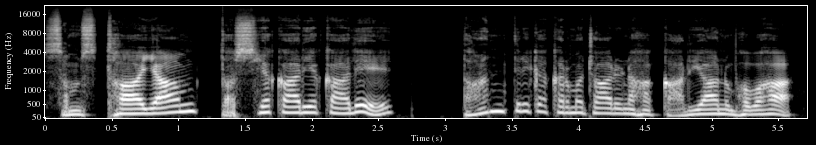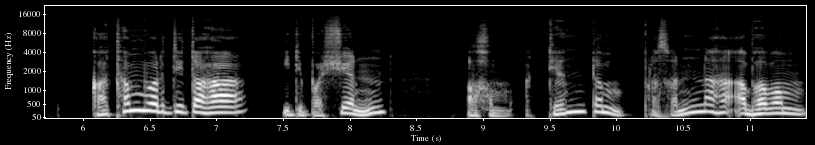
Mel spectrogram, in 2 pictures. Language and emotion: Sanskrit, happy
